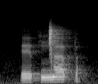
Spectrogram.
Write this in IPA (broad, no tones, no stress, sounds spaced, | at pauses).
ɛ p ŋ͡ǀ a p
